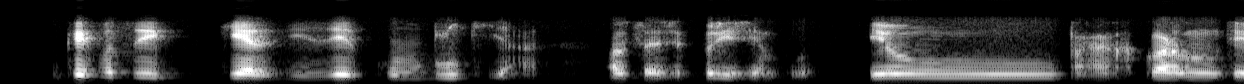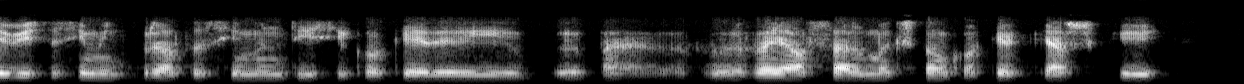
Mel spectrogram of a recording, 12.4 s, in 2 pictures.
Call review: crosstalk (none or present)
none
